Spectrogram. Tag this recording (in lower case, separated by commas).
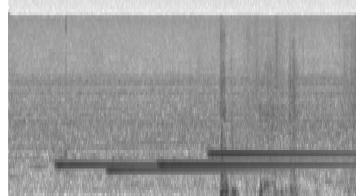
music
